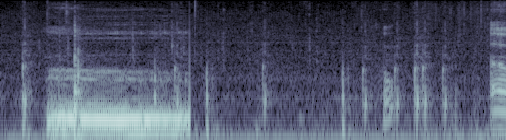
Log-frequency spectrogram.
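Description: Lava bubbles and pops softly.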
